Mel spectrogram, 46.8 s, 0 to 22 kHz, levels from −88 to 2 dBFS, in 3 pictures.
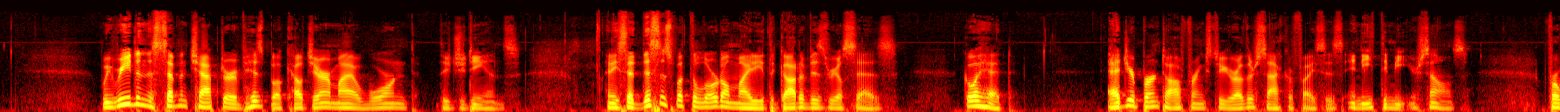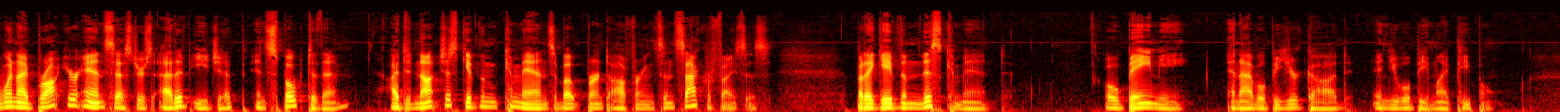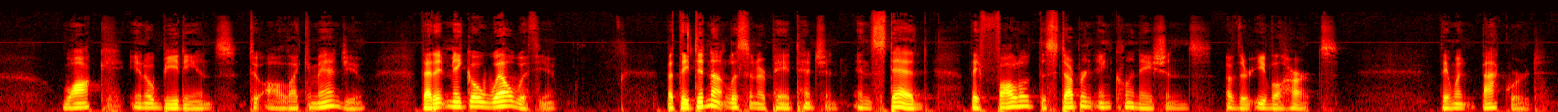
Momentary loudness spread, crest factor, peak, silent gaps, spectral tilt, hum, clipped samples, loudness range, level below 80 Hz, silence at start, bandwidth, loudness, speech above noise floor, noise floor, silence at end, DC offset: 17 LU; 22 dB; -2 dBFS; none; -5.5 dB/octave; none; under 0.1%; 8 LU; -46 dBFS; 1.05 s; 15.5 kHz; -24 LUFS; 40 dB; -63 dBFS; 0.2 s; under 0.1%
